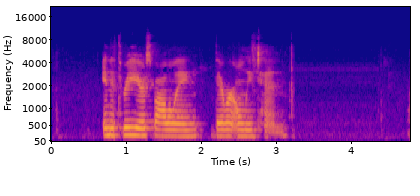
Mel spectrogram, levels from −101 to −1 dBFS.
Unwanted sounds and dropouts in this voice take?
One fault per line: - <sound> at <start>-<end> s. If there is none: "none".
none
